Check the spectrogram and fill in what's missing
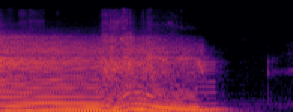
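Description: Distorted electric guitar playing a riff, a sustained chord sliding up the neck and back down before fading out, alone and close.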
